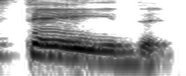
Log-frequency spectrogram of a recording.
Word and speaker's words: stayed: So in this case, it's stayed. Stayed. We don't pronounce the E.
